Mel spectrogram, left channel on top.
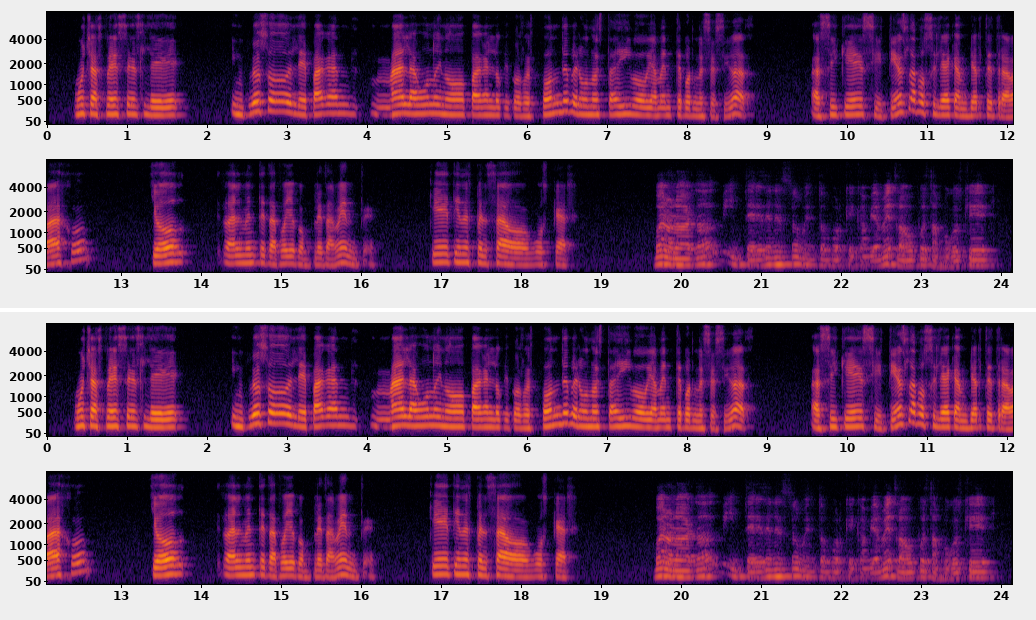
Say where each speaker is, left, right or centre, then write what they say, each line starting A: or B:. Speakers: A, on the right; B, on the right.
A: Muchas veces le, incluso le pagan mal a uno y no pagan lo que corresponde, pero uno está ahí obviamente por necesidad. Así que si tienes la posibilidad de cambiarte de trabajo, yo realmente te apoyo completamente. ¿Qué tienes pensado buscar?
B: Bueno, la verdad me interesa en este momento porque cambiarme de trabajo pues tampoco es que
